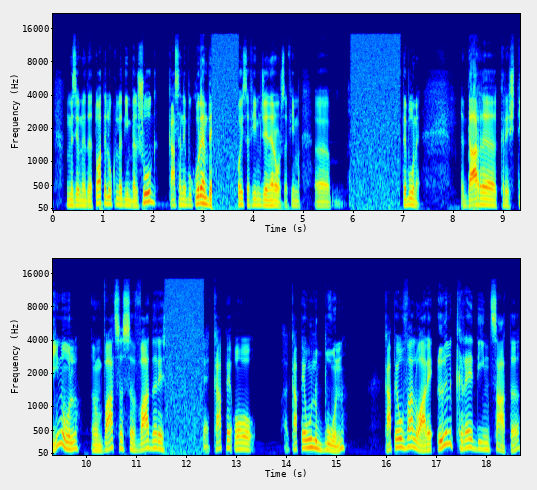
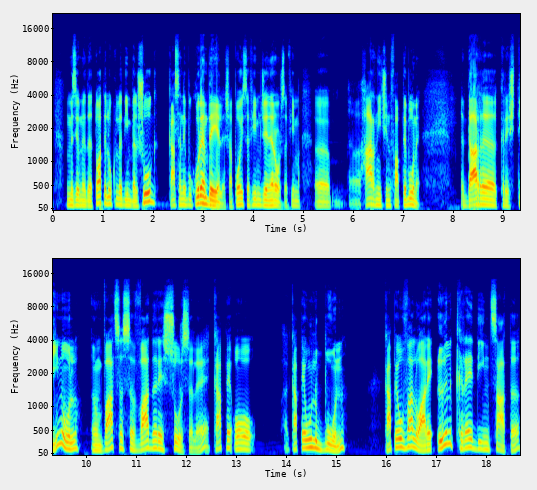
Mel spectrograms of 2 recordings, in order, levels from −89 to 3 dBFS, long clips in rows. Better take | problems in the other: second | audio cutting out; filled with static; at 3 s for 0.5 s, at 6 s for 1 s and at 12 s for 1 s

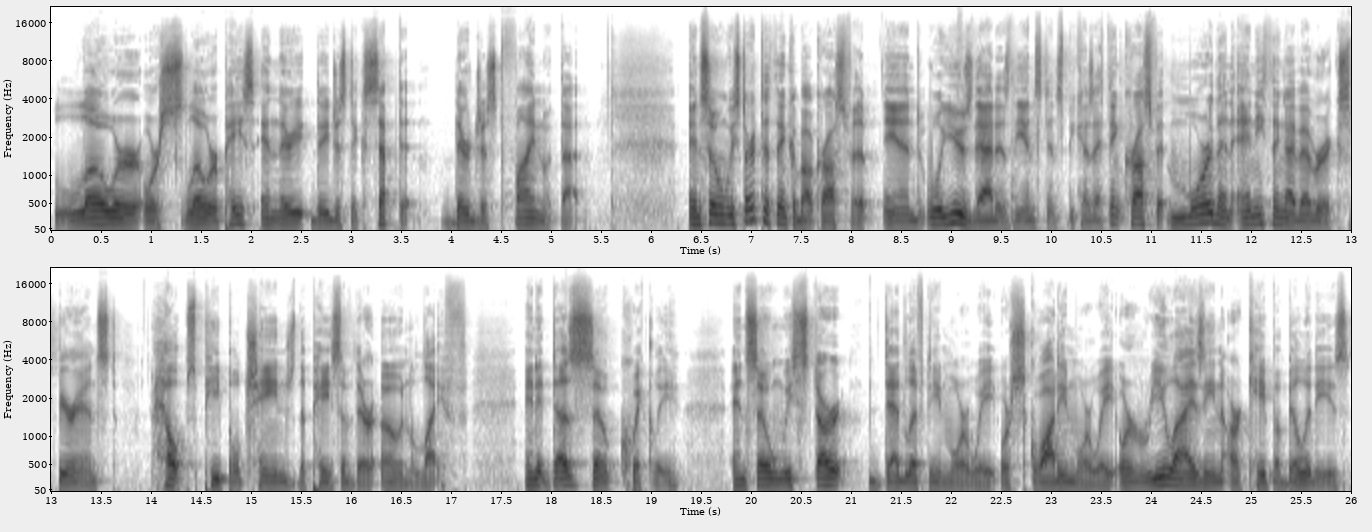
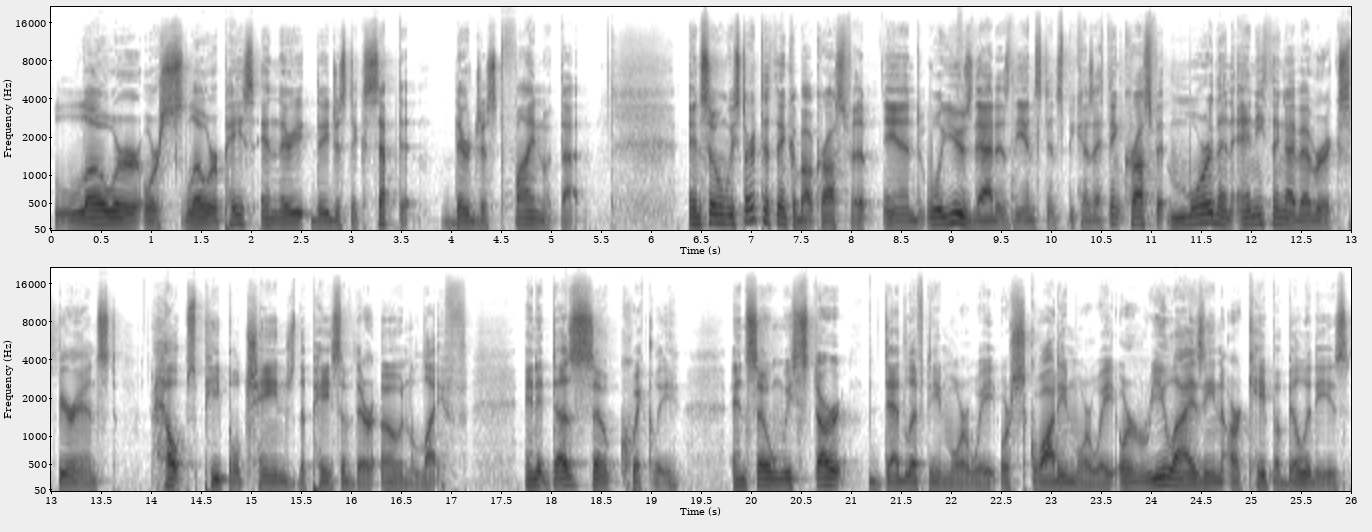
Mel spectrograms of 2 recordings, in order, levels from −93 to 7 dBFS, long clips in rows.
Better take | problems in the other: neither | none

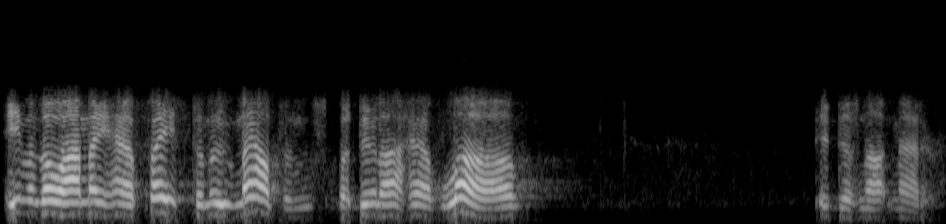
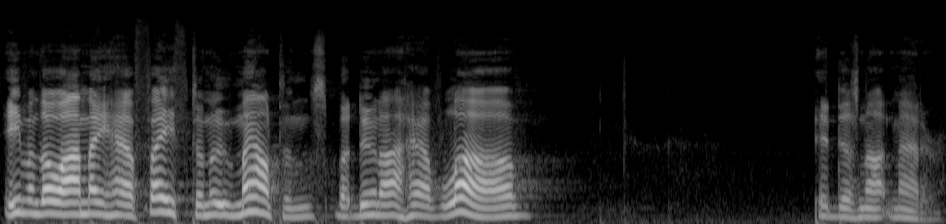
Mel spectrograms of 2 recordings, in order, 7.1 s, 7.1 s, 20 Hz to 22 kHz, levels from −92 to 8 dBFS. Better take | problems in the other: second | phone-call audio; poor line

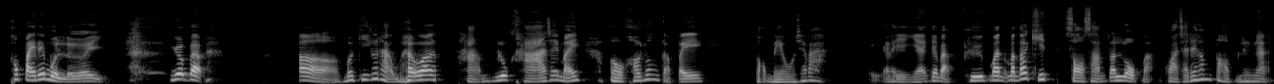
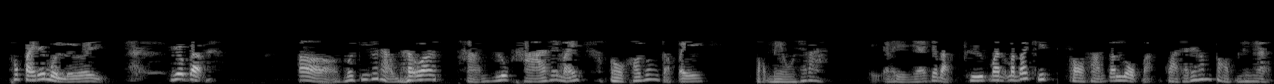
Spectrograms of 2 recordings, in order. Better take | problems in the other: first | garbled, watery; badly; nothing above 3 kHz

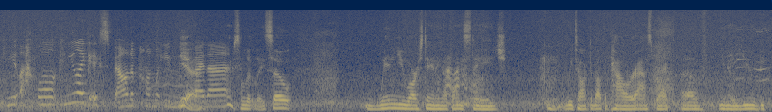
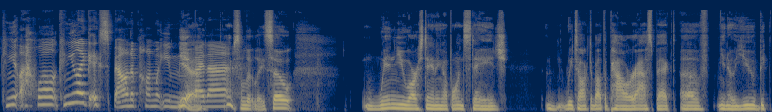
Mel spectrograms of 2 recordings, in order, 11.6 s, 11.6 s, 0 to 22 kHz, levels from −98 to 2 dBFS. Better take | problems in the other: second | hiss; loud; throughout; 9 dB below the speech

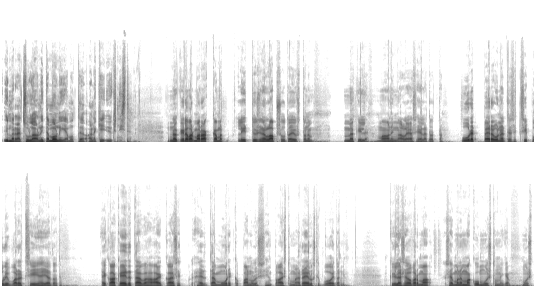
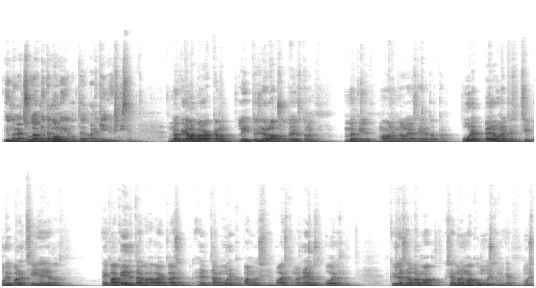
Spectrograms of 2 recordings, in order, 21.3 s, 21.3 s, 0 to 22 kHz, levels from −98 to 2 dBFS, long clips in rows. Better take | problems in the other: first | room echo; noticeable; dies away in 0.5 s // off-mic speech; far

